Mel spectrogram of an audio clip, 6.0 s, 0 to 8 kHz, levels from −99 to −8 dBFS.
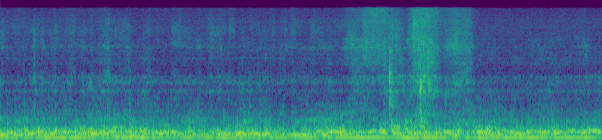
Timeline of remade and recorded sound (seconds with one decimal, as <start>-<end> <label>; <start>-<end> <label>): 0.0-6.0 remade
